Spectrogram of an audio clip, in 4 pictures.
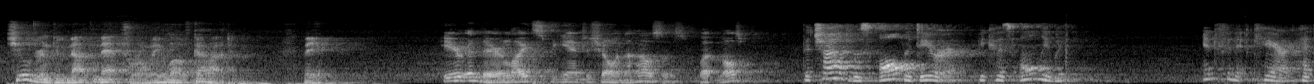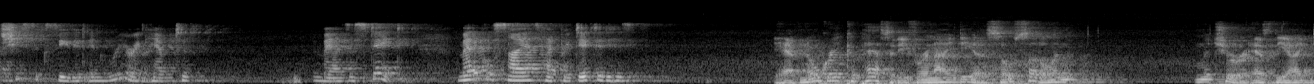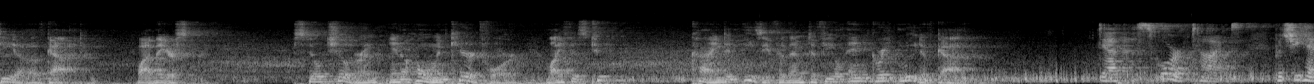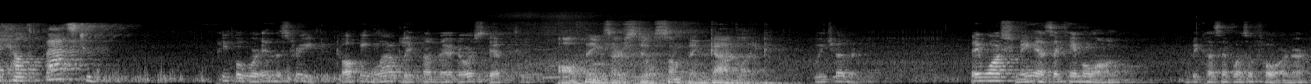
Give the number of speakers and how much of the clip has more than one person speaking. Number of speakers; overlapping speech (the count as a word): three, no overlap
